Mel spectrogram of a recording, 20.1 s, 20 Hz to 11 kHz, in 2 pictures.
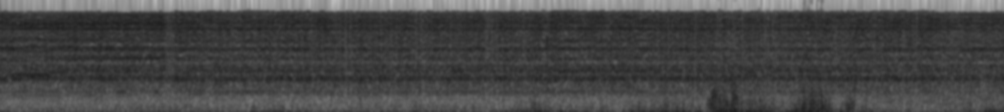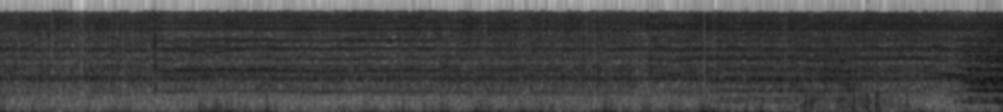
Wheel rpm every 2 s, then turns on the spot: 170, 170, 170, 170, 170, 170, 160, 170, 160, 160.
none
